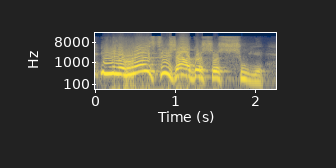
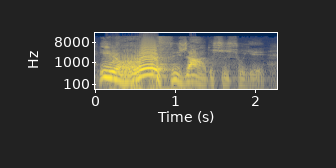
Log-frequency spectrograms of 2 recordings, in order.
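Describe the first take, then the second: First: "refusa" called out high and loud, falling; loud proclamation. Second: "Il refusa de se souiller" dropped much lower, weighed word by word; low, weighty repeat. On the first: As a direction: proclaim "il refusa de se souiller" to the room. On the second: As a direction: repeat it low to let it sink in. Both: Acted. Repeats line, loud then low.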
